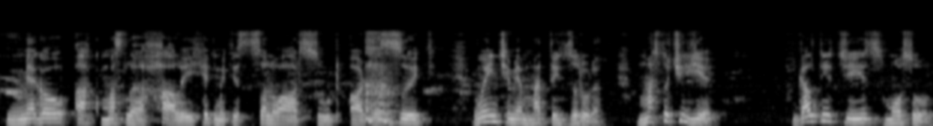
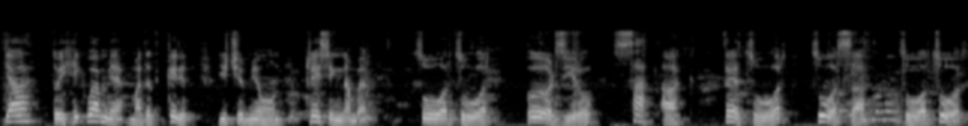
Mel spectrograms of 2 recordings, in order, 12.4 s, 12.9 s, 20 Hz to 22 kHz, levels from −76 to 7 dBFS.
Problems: constant background noise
